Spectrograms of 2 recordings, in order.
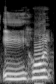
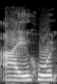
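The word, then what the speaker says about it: Aihole: next हमारा जो last question है दैट इज एहोल इंक्रिप्शन या आई होल इसको प्रोनाउंस करते हैं ऑफ पुलक शन टू मेंशंस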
